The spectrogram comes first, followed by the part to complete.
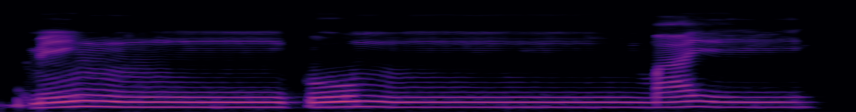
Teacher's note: Nun sukun bertemu dengan huruf kaf, bacaan ikhfa, dibaca samar-samar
